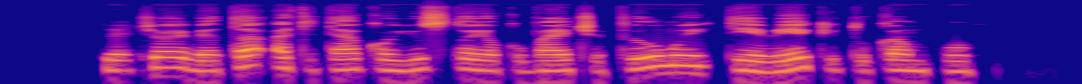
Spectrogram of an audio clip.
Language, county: Lithuanian, Telšiai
